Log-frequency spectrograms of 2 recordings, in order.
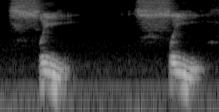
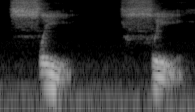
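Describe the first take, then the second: Both takes have the same delivery.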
